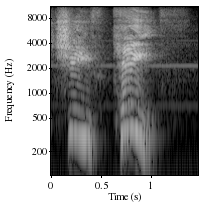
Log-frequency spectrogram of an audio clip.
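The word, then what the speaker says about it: Chief Keef: I told you, my daughter laughed at me cuz after I got off the feed, y'all, she told me, "You said the name wrong. It's Chief Keith."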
